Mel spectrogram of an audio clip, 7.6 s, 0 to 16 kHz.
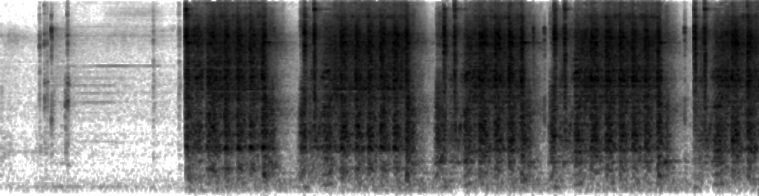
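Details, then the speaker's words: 2007 Ford Fusion, no start, after a new battery and new starter: cranking comes in bursts that stop dead about every 1.25 seconds, kicking back against compression. Engine suspected out of time. "uh find out starters bad replace it and now when we go to crank it this is what it sounds like"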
